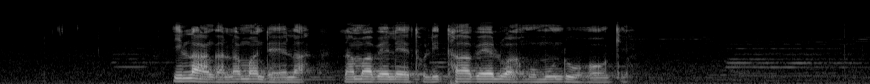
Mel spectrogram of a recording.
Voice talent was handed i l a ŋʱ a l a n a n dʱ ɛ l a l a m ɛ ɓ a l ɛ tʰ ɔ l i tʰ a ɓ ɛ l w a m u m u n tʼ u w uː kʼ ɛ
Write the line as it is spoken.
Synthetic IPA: i l a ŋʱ a l a m a n dʱ ɛ l a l a m a ɓ ɛ l ɛ tʰ ɔ l i tʰ a ɓ ɛ l w a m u m u n tʼ u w ɔː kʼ ɛ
